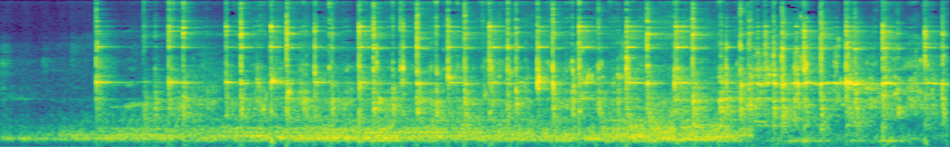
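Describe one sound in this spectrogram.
A metal spoon clinks and scrapes against a glass as it stirs water.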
